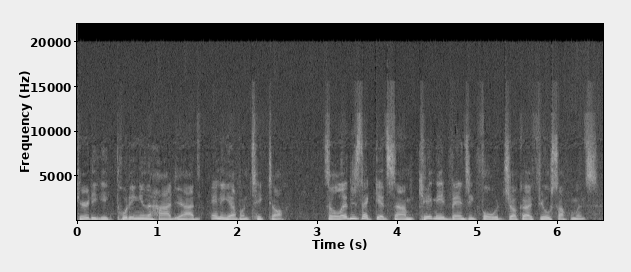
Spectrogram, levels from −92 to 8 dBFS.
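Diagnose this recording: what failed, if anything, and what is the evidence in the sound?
The fault lies at the codec stage: Opus voice compression throughout. The speech has a hoarse, slightly robotic edge despite content reaching 20.1 kHz, and the room noise, about 21 dB down, burbles. That fits hybrid SILK-plus-CELT coding near 16 kbps, with coarse excitation.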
